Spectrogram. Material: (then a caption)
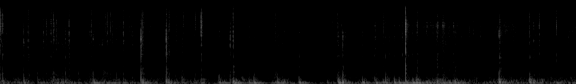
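Jute. A small, empty jute burlap pouch with a drawstring, resting on dark cloth, is scratched with fingertips and short nails. Quiet, dry, rough scratching and crinkly rasping continue throughout, broken by sharp, bright ticks over a soft low rumble.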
